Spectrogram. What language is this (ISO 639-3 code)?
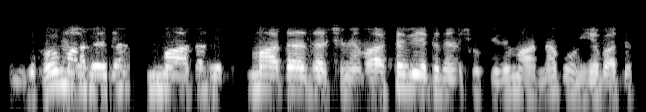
doi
